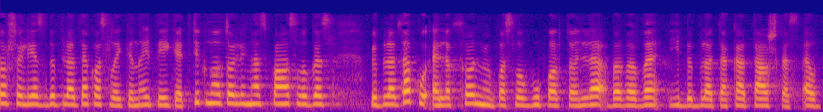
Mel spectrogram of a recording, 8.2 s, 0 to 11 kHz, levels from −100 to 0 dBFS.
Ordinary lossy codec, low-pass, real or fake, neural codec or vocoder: MP3, 48 kbps; 7.2 kHz; fake; codec, 16 kHz, 0.8 kbps, ZipCodec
